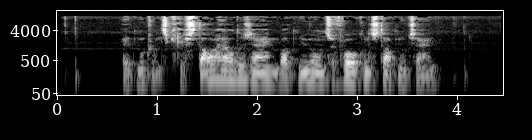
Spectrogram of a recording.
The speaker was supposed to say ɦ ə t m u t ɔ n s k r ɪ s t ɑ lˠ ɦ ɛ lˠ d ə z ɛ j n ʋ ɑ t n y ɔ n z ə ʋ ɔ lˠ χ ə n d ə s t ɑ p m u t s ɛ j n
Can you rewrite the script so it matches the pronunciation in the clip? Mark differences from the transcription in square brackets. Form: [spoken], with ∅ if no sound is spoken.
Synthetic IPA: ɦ ə t m u t ɔ n s k r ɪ s t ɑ lˠ ɦ ɛ lˠ d ə z ɛ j n ʋ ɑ t n y ɔ n z ə [v] ɔ lˠ χ ə n d ə s t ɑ p m u t s ɛ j n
